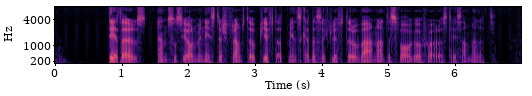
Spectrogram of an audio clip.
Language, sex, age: Swedish, male, 20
